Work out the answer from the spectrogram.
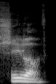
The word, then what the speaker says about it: Shiloh: Joseph form the trinity shil pronounced shiloff is the one to whom it rightfully belongs Shiloh shiloff is a spiritual title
